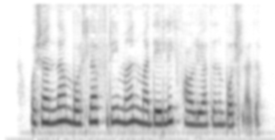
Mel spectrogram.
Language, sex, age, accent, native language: Uzbek, female, 12-17, Andijon, Uzbek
